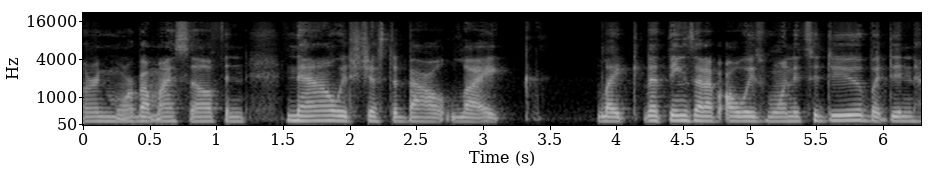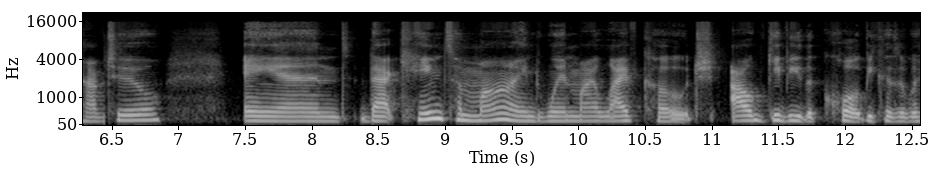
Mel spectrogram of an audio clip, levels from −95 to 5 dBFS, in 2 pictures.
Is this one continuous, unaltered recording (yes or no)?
no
